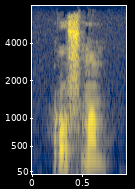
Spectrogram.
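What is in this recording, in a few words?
"рушмӧм", Komi, male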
